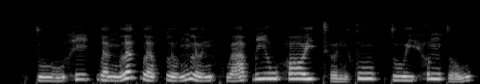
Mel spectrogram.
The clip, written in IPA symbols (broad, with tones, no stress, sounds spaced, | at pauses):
t̪ uː˨˩ h iː˧ k̚ l ɐ˨ ŋ l ɐ˥ k̚ l ɐ˨˥ p̚ l ʊ˨˥ ŋ l ɵ˨˧ n kʷʰ aː˨˥ p̚ iː˥ w h ɔː˥ j t̪ʰ ɵ˨˩ n k uː˥ p̚ t̪ uː˧ j h ʊ˥ ŋ t̪ o˨˥ w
